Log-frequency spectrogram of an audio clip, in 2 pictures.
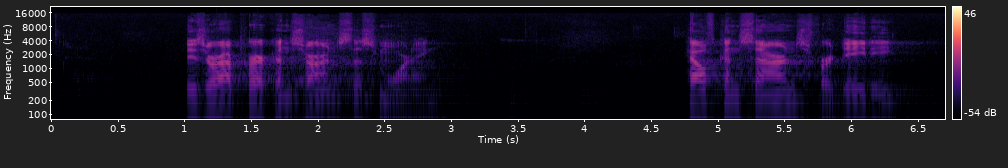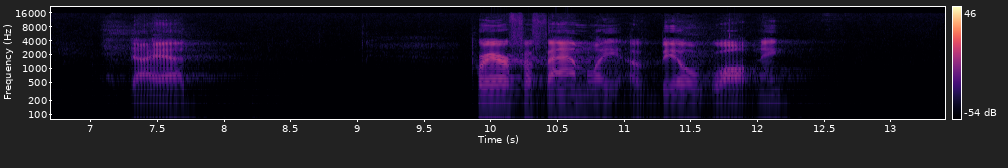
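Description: A man speaks slowly and solemnly through a microphone in a large echoing hall, with pauses between phrases.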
